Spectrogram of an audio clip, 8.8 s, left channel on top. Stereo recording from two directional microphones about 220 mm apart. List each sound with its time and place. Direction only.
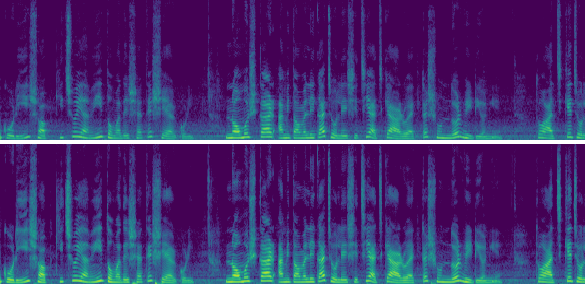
0.0 s speech: 35° right (ahead or behind)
